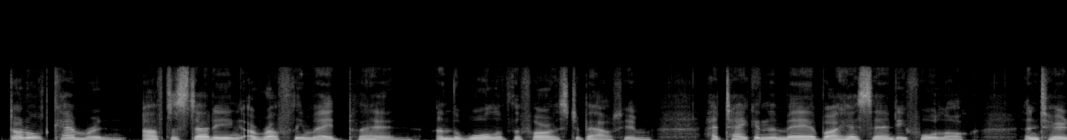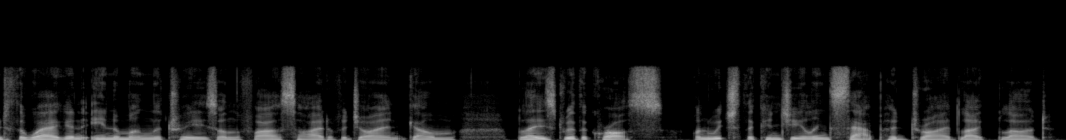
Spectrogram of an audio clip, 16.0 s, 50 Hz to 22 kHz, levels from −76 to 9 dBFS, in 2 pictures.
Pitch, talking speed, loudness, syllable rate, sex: 185 Hz, 200 wpm, -18 LUFS, 5.0 syllables/s, female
